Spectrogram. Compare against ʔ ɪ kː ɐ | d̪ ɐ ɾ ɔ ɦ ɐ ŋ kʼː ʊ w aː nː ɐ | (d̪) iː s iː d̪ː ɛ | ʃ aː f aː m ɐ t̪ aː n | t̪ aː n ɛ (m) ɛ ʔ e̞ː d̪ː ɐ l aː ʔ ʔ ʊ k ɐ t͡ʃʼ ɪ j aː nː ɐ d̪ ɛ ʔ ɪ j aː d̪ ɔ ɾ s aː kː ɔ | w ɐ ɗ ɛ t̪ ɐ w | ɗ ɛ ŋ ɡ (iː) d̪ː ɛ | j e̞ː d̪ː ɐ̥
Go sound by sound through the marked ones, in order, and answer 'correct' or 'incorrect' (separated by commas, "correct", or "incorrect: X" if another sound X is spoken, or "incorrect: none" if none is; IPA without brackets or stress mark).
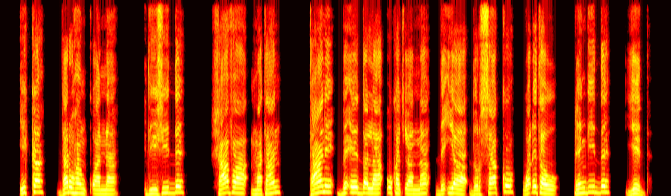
correct, incorrect: b, correct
